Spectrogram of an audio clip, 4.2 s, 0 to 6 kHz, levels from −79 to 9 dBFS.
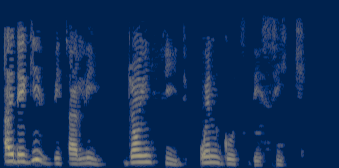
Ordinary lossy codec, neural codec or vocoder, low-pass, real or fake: MP3, 24 kbps; none; 5.4 kHz; real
